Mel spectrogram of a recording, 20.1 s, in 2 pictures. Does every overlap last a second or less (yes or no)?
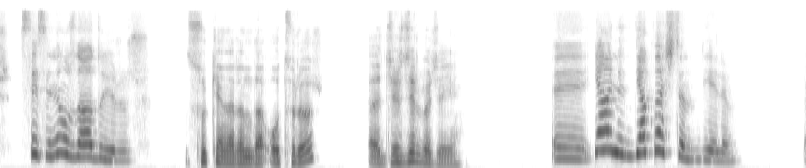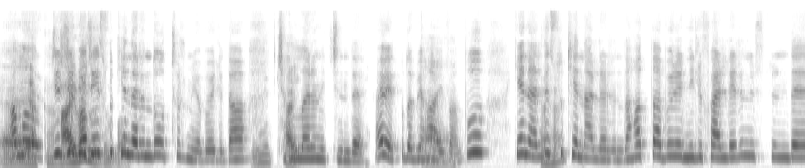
no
